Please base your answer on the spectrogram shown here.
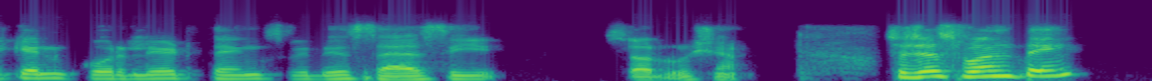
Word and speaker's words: SASE: if you see here sassy basically we can pronounce as s-a-s-s-y that also we call sassy and also we can call as a sassy sassy so as up to you but the correct name is the sassy we can pronounce such as sassy s a double sy but it's always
